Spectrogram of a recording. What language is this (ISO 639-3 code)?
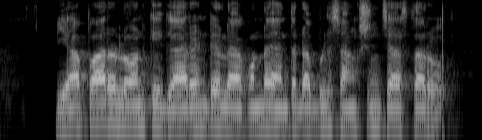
tel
